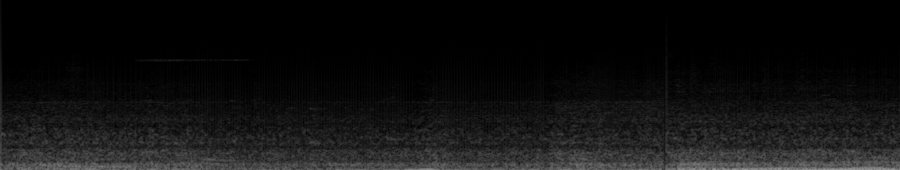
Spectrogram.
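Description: London double-decker bus in motion, heard from on board: a steady low engine and road rumble that grows louder near the end.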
